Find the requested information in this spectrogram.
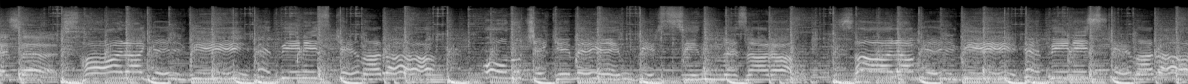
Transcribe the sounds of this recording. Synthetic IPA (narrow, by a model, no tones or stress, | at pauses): saːlʲaɟælʲd̪ihepiniz̥cʰɛnaɾa | onut͡ʃʰecʰemejɛnɟiɾsinmezaɾa | saːlamɟælʲd̪ihepiniz̥cʰɛnaɾa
